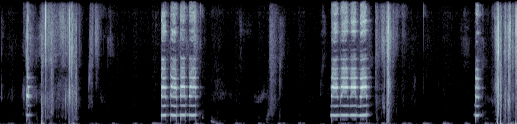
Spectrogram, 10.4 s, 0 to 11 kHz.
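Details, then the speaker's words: Kidde Nighthawk KN-COD-P 589 carbon monoxide alarm made July 2014 on test: two separate bursts of rapid, shrill high-pitched beeps in a quiet room. Alarm working normally. "right here is the kitty carbon monoxide alarm let's see what the model is and there's there's a model somewhere yep this is made in 2014 so let's get a test"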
